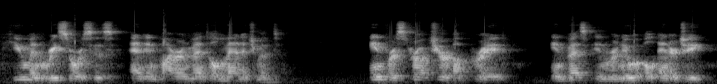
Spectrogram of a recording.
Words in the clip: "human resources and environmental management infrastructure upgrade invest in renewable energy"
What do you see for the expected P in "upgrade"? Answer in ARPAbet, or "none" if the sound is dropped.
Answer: P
